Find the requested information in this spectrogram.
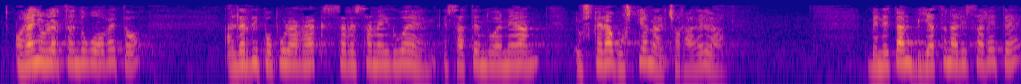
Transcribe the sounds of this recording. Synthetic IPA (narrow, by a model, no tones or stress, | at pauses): o̞ɾajnule̞ɾt͡se̞nd̪uɣ̞uo̞β̞e̞t̪o̞ | ald̪e̞ɾð̞ipo̞pularakse̞resanajðue̞ne̞sat̪e̞nd̪ue̞ne̞ane̞wskeɾaɣust̪io̞nalt͡ʃo̞rað̞e̞la | be̞ne̞t̪ambiʎat͡se̞naɾisaɾe̞t̪e̞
